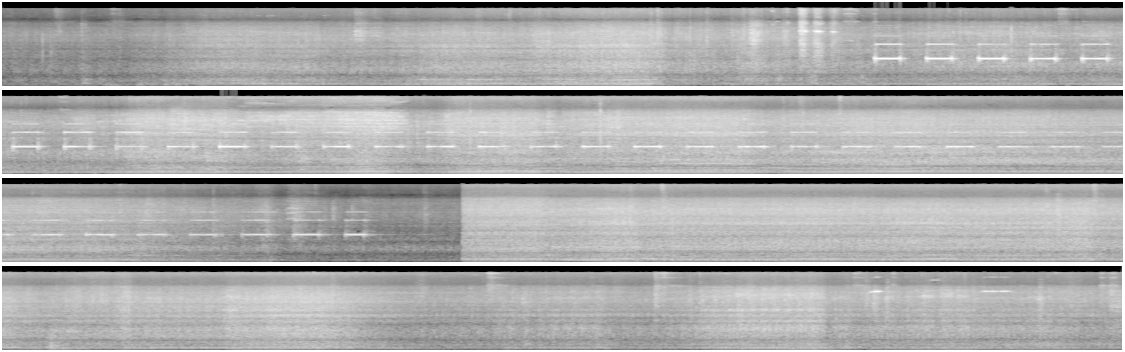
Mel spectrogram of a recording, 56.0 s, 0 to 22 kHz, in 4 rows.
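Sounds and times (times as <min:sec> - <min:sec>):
diesel engine running: 0:00.0 - 0:56.0
reversing alarm beeping: 0:10.9 - 0:32.8.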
